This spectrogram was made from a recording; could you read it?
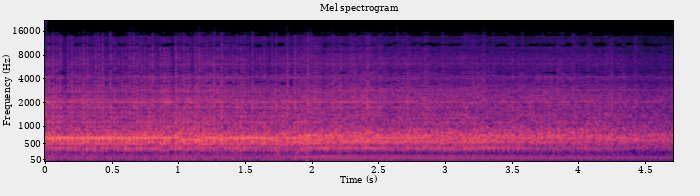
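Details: Jeep idles steadily with a loose, tinny exhaust rattle about four times a second. Owner suspects something broken or loose inside the muffler, and the fix was hammering the muffler to deform it so loose parts can't rattle.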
